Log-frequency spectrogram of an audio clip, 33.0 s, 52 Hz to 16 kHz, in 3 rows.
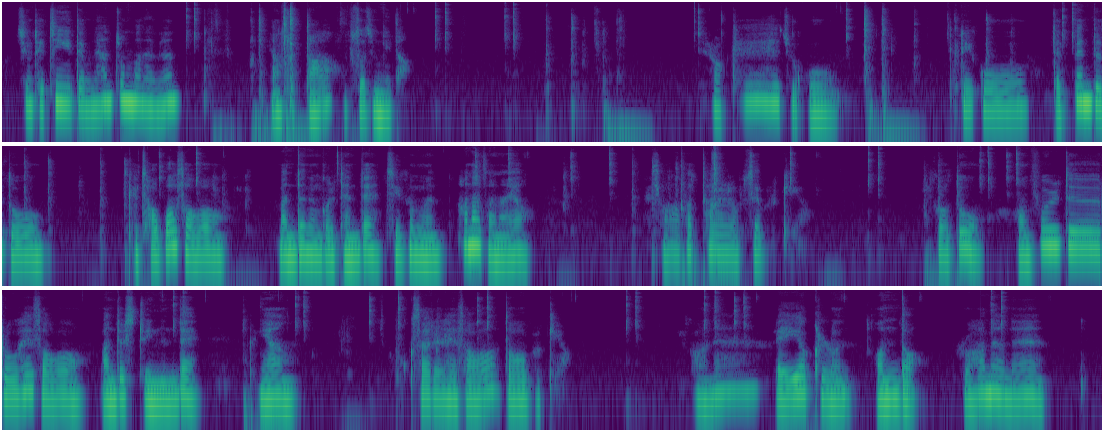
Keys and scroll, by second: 2.5-2.8 typing, 6.0 space, 8.7 space, 17.9 a, 20.2 z, 24.4 a.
